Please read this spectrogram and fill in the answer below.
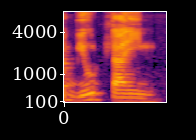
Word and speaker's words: ब्यूटाइन: इसको प्रोनाउंस कैसे करते हैं, आइन। जैसे ये इथाइन, यहाँ पर प्रोपाइन, ये हो गया आपका ब्यूटाइन।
